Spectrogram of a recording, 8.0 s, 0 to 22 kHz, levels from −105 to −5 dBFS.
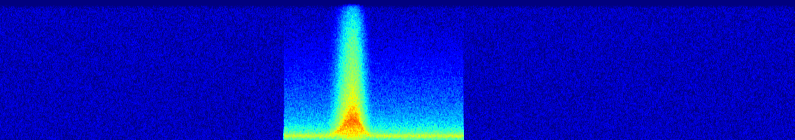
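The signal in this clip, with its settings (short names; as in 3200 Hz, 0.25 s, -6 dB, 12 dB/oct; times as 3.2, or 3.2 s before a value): whoosh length 1.79 s, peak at 0.69, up 0.29 s, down 0.21 s, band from 680 Hz, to 3200 Hz, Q 2.9, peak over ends 26 dB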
